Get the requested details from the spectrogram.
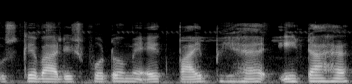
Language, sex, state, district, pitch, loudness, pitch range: Hindi, male, Bihar, Kaimur, 130 Hz, -18 LUFS, 130-140 Hz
